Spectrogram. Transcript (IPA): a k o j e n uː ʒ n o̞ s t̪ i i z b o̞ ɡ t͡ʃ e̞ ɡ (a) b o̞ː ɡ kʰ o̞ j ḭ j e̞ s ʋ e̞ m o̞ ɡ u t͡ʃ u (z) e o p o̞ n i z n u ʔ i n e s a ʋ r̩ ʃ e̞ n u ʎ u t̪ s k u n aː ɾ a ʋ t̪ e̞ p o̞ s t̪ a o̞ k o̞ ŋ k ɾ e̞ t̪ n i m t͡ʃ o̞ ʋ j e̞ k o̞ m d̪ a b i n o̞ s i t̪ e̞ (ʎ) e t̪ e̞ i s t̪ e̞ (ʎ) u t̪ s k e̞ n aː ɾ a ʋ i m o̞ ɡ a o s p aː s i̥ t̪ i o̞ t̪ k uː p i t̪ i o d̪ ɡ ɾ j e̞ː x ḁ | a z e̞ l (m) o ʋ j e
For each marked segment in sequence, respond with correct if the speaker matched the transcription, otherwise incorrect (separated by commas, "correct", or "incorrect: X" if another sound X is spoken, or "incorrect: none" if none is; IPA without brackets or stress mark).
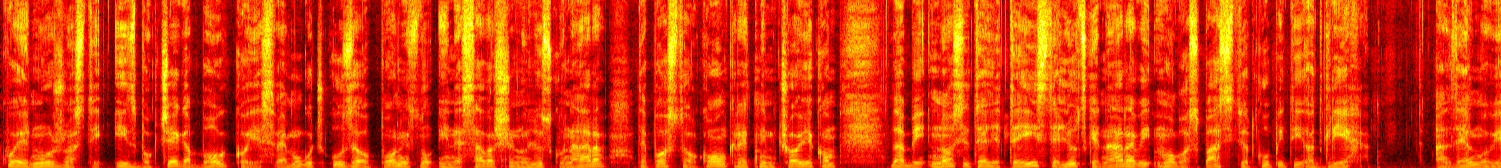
correct, correct, correct, correct, correct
